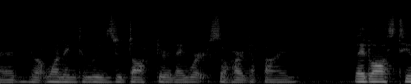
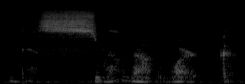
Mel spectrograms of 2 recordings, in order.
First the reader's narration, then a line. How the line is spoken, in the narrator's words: a voice hissed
